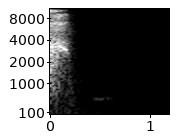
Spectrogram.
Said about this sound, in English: Bless you. Bless you.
